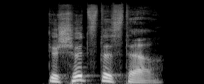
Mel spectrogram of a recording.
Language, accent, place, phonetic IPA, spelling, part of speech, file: German, Germany, Berlin, [ɡəˈʃʏt͡stəstɐ], geschütztester, adjective, De-geschütztester.ogg
- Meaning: inflection of geschützt: 1. strong/mixed nominative masculine singular superlative degree 2. strong genitive/dative feminine singular superlative degree 3. strong genitive plural superlative degree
